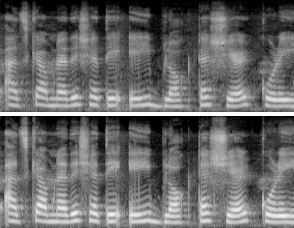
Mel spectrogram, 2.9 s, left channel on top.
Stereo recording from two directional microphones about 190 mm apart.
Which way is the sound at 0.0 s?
35° right (ahead or behind).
